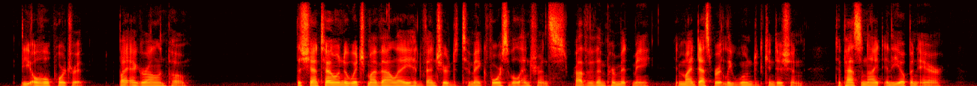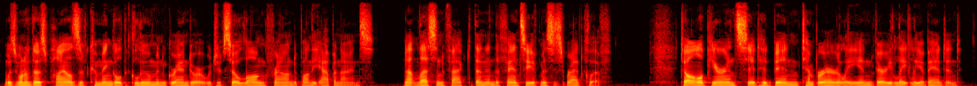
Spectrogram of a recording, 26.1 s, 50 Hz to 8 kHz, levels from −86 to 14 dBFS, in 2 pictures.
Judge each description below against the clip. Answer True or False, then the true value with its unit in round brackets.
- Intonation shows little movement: True (2.1 semitones)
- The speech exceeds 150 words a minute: True (165 wpm)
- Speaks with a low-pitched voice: True (95 Hz)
